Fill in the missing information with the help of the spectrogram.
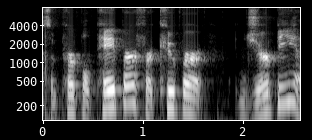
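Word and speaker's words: Hjerpe: purple paper for Cooper Derpy I think the H is silent Lefty for the for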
